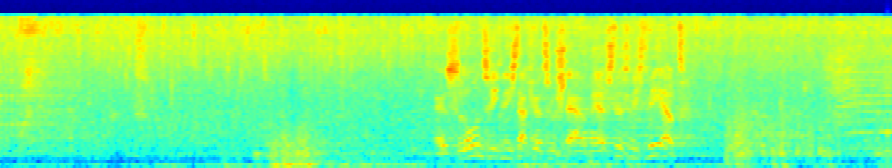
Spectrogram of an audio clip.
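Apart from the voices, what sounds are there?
heavy rain with thunder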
